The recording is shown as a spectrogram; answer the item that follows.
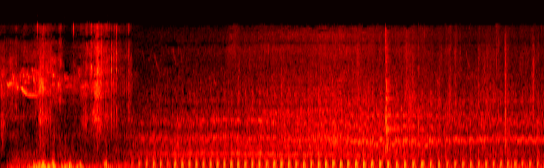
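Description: Tractor engine running with a steady low chugging beat, about eight pulses a second, setting in about two seconds in. A couple of sharp clicks come near the end.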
